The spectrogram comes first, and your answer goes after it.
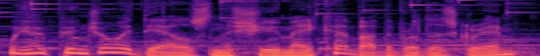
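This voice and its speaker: A man's voice: fairly low pitch, very animated, quick pace. A man working as a radio announcer, reading scripted introductions to a story programme. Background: jingly music.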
